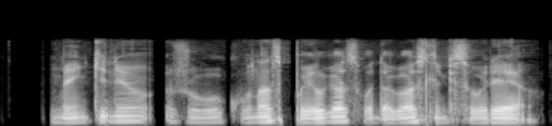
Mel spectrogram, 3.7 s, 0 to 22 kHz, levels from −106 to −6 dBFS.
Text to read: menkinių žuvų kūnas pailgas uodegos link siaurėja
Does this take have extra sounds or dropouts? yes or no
no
